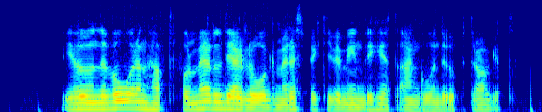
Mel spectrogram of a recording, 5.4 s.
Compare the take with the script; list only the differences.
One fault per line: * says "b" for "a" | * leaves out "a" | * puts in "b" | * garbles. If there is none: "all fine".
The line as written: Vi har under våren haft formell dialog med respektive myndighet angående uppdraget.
all fine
